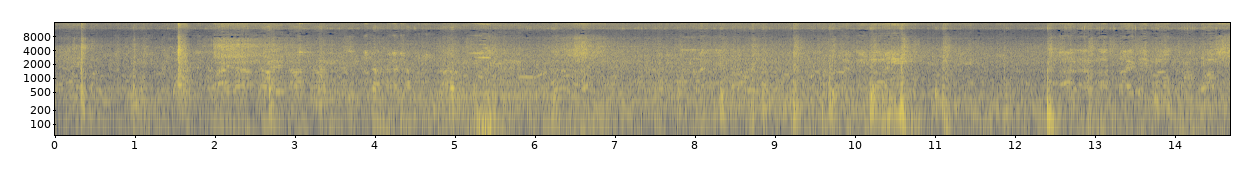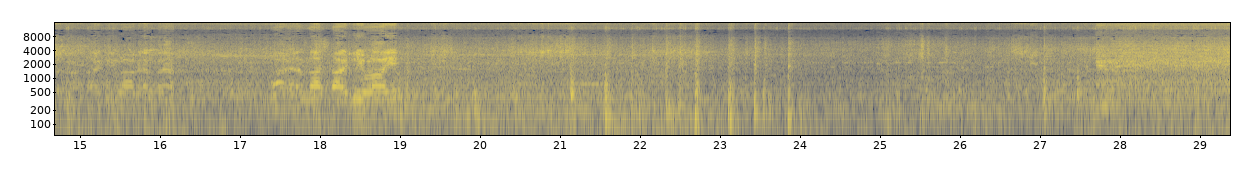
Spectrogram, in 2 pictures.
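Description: A train rumbles and clatters steadily over the rails.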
